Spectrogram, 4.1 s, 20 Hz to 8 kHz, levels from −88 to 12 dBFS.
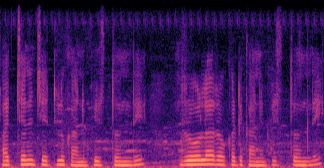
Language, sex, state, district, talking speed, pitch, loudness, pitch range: Telugu, female, Telangana, Mahabubabad, 90 wpm, 190 Hz, -16 LUFS, 180-200 Hz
